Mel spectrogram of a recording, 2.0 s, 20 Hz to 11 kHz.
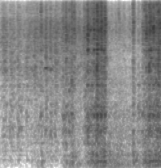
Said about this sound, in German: Glück gehabt. Nach 3 Versuchen startet der Motor wieder, hustet noch ein, zweimal, aber dann läuft er wieder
